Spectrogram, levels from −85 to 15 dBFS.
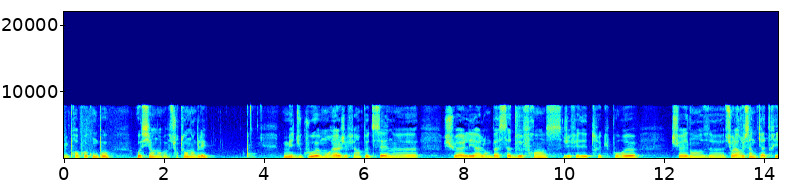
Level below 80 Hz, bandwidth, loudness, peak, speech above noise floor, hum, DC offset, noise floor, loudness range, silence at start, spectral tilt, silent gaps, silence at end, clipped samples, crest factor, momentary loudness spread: -52 dBFS; 8.4 kHz; -20 LUFS; -2 dBFS; 32 dB; none; under 0.1%; -50 dBFS; 3 LU; 0 s; -5.5 dB/octave; none; 0 s; under 0.1%; 18 dB; 12 LU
